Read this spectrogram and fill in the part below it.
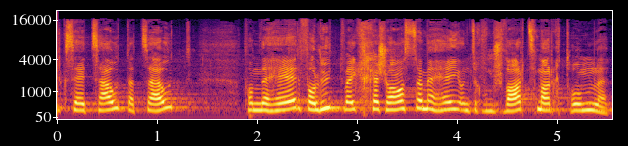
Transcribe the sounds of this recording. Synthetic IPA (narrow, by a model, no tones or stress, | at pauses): ɾkseːt͡sælt̪ɑt͡sæʊt | fɔmnəɦɛːɾfolyt̪ʋoɛɪɡlə̥χkʰɛʃɑ̃ːsəmeːɦɛjʊnt̪səχfɔmʃʋɑɾt͡smɑɾktʰhʊmlə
